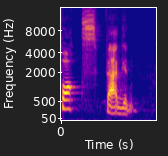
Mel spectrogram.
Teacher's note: Though it is V, it is pronounced with a f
